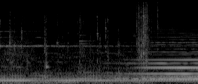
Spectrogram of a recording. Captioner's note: camera clicks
